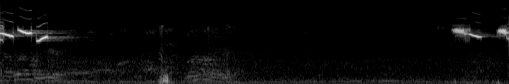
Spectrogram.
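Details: Double-collared seedeater singing in the 'Gladiador' style: short bursts of high, sliding whistled notes at the start and again at the end, with near silence and a single soft knock between them.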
